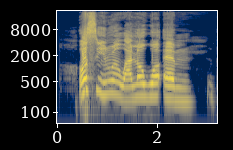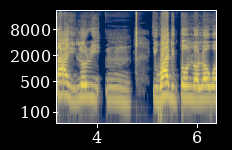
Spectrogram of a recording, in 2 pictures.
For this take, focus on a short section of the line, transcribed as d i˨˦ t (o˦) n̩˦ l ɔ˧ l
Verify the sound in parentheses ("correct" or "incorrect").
correct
